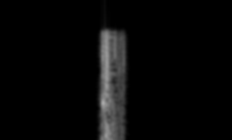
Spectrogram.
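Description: A lemon is chopped in half with a quick slicing sound.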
